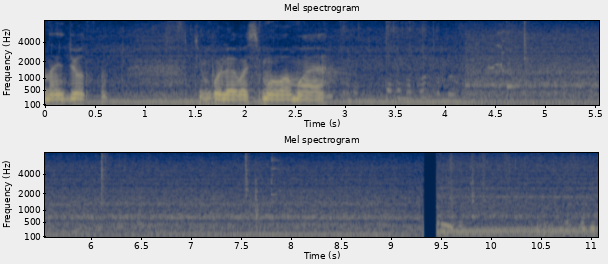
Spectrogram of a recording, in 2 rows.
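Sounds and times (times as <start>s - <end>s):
car engine idling: 2.7s - 11.0s.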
